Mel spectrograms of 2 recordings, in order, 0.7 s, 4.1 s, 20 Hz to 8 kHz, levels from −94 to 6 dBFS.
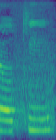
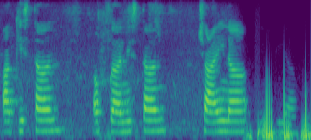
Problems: background sounds at intervals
